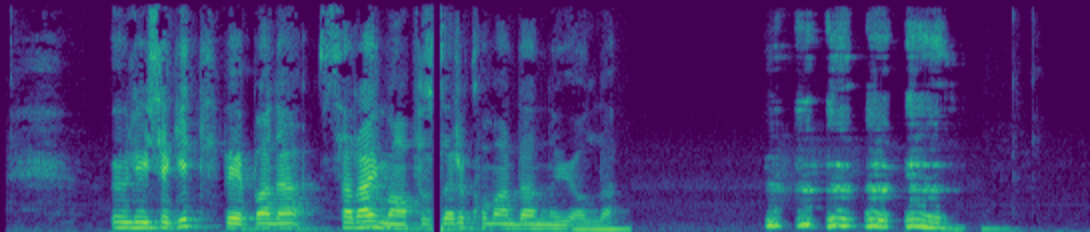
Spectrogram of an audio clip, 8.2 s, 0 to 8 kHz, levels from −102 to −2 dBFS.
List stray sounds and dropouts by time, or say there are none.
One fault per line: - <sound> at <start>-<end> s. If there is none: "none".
- dropout at 3.2-3.3 s
- throat clearing at 5.7-7.3 s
